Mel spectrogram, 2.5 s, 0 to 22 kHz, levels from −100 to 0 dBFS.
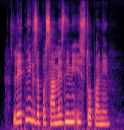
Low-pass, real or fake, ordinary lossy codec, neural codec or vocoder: none; fake; none; vocoder, 44.1 kHz, 128 mel bands, Pupu-Vocoder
